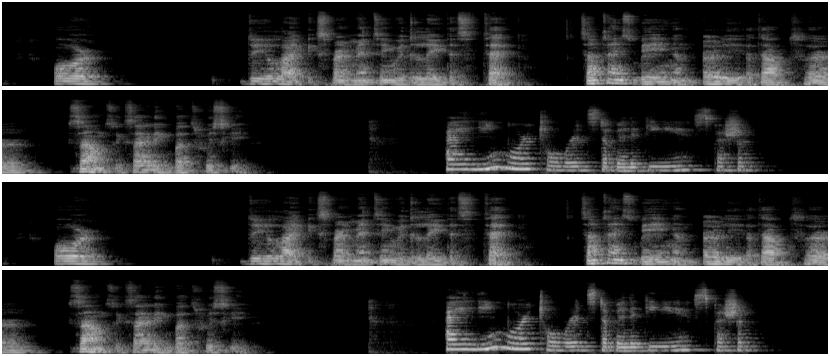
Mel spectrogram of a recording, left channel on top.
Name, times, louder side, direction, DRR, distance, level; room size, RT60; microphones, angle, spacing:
voice 1, 0.5-0.9 2.4-5.0 5.8-8.5 8.9-10.7, equal, 20° left, -2 dB, 0.7 m, -24 dB
voice 2, 12.7-15.7, right 2 dB, 30° right, -3 dB, 0.6 m, -24 dB
7.7 x 2.6 x 2.4 m, 0.42 s
head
